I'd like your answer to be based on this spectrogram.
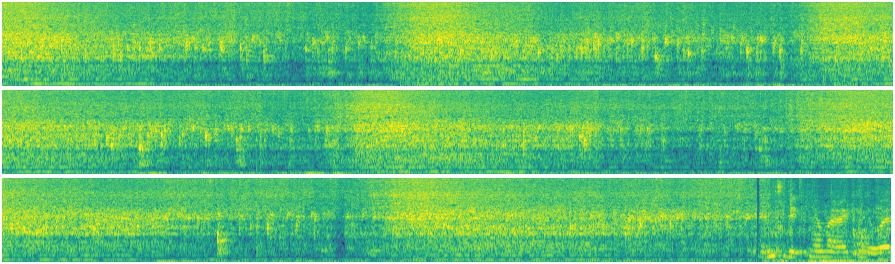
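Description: Ghevar batter poured in batches into hot ghee over a high flame hisses and sizzles loudly, surging in repeated waves every few seconds as each pour hits the fat, with a person talking at times.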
